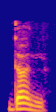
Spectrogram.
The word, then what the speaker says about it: donnes: Tu donnes. Silent S.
